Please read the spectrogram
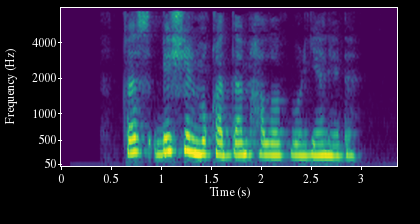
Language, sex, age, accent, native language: Uzbek, female, 18-24, Namangan, Uzbek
